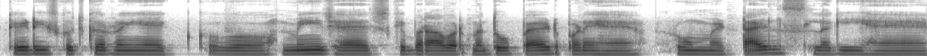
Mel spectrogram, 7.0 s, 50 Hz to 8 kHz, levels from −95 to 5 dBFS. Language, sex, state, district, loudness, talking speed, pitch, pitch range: Hindi, male, Uttar Pradesh, Budaun, -21 LUFS, 180 wpm, 135 Hz, 130-140 Hz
